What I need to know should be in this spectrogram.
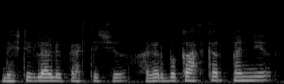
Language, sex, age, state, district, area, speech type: Kashmiri, male, 18-30, Jammu and Kashmir, Kupwara, rural, spontaneous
